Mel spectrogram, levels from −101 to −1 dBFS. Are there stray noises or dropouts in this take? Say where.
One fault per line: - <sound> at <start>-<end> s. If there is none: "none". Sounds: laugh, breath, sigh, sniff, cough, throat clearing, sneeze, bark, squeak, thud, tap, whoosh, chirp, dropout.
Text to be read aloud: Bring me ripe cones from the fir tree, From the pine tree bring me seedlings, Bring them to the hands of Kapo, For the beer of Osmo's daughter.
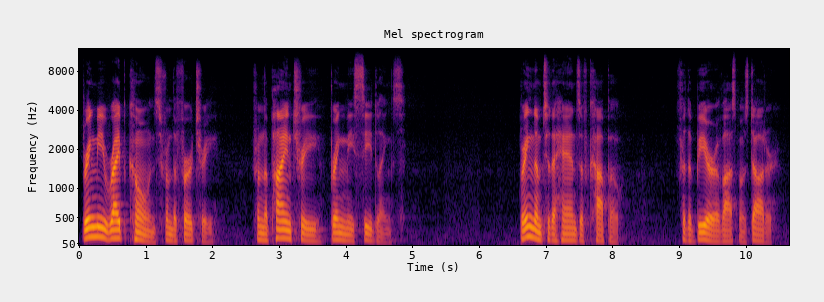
none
